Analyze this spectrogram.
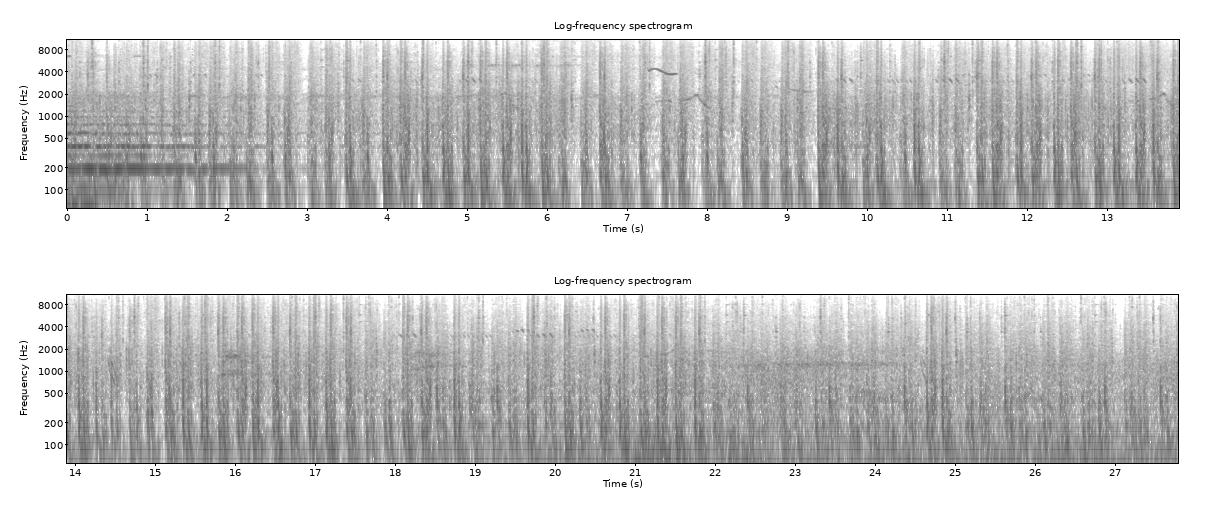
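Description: Hooves thud quickly and steadily on dry ground as a camel runs.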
